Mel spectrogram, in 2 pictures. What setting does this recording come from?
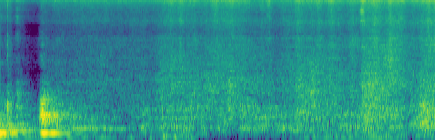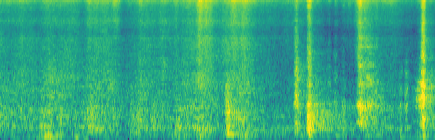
elevator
